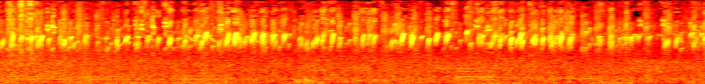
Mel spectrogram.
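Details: Busy European goldfinch chirping, crowded high twitters and buzzy tinkles pouring continuously, rhythmic loudness pulses, slight low rumble underneath.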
